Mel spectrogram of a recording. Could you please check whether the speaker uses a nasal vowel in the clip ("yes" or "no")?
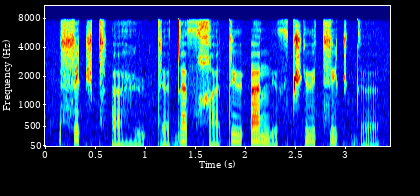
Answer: no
